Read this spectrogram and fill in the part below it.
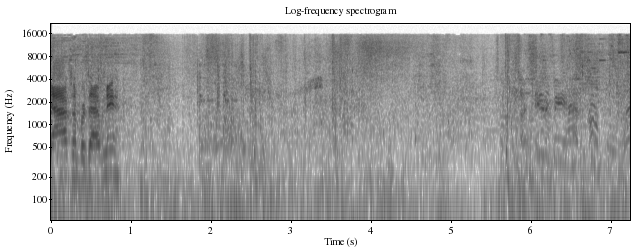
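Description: Spell effects whoosh and clash in a game battle.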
